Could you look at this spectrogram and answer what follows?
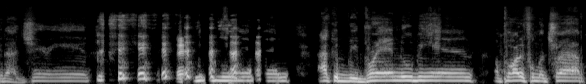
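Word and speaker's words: nnọọ: me how you pronounce it how do you pronounce it new so the Evo word for hello is new and they call it a warm greeting I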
